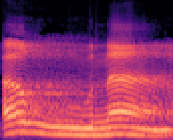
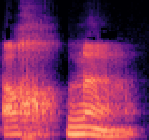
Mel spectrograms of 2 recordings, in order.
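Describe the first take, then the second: First: The throat consonant sounds clear and smooth. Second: The throat consonant sounds rough, like kha. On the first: The speaker calls it right. "Jadi auna" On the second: The speaker calls it wrong. "kotor, mirip huruf kha"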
